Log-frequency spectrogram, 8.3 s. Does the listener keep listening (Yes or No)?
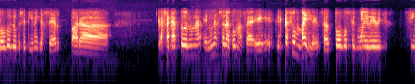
Yes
